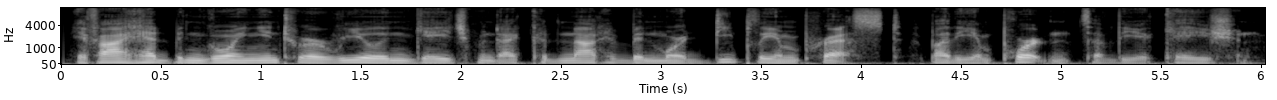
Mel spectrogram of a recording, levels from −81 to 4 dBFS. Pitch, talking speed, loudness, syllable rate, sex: 110 Hz, 230 wpm, -21 LUFS, 6.1 syllables/s, male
